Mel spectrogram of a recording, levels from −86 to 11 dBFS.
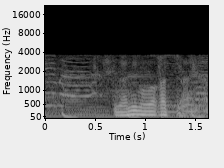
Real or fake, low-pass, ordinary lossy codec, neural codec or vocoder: real; 3.6 kHz; none; none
